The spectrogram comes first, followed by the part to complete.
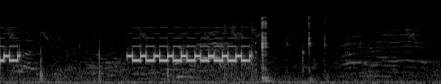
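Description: Home telephone ringing with a rapid two-tone electronic trill in bursts of just over a second: one burst ends just after the start and a second rings about a second later, followed by a sharp click.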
